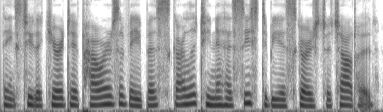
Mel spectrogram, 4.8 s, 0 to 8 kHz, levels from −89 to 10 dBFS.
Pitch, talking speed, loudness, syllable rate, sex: 195 Hz, 200 wpm, -16 LUFS, 5.7 syllables/s, female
